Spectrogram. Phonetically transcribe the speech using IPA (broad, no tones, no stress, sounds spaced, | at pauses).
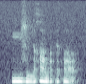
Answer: yː ɮ ʊ ɲ ʊ χ ɔː w ɔ k ɐ p ɔ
